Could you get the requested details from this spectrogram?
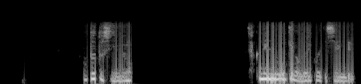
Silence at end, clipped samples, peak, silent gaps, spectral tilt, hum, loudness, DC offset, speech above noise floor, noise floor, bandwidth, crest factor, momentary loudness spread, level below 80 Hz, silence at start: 0.1 s; under 0.1%; -4 dBFS; 1.74-1.86 s, 2.04-2.13 s, 2.19-2.23 s; -6 dB/octave; none; -18 LUFS; under 0.1%; 64 dB; -80 dBFS; 7.8 kHz; 16 dB; 19 LU; -40 dBFS; 0.85 s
